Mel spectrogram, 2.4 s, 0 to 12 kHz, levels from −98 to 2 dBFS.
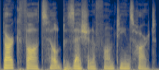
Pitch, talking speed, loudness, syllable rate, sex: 105 Hz, 175 wpm, -22 LUFS, 4.9 syllables/s, male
